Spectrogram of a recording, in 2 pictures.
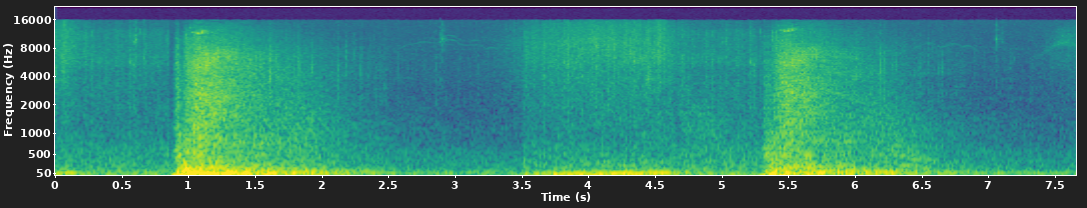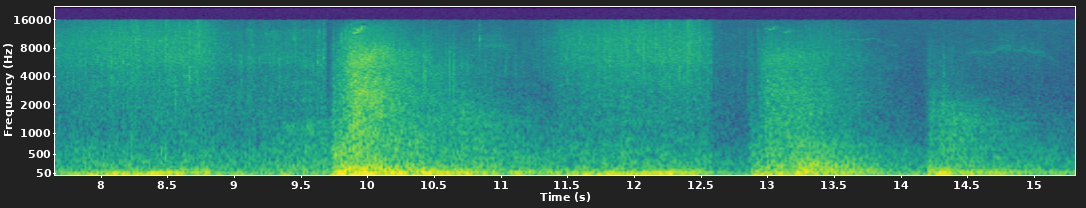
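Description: Blasts of flame explode with loud booms.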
